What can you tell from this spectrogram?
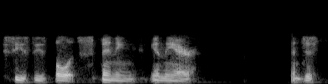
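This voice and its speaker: A man's voice: low-pitched, flat delivery, normal speed, no echo. A man, an author guest on a podcast interview, retelling a story in a rambling way with many fillers and restarts. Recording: tinny phone-like line, dry.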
